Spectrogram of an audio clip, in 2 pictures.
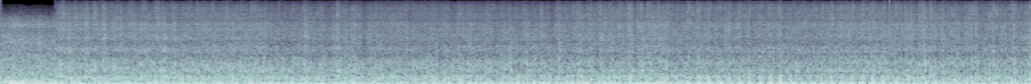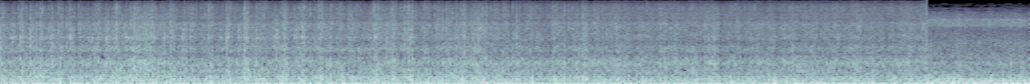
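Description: Other race car engines roar nearby.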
